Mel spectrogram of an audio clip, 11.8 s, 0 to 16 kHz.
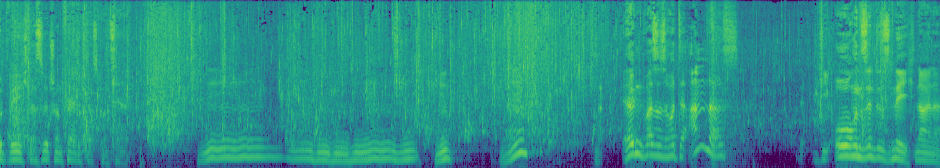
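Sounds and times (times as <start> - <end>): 
speech: 0.0 - 1.8, 2.5 - 9.3, 10.2 - 11.7
warm bathwater sloshing as a man slides into a tub: 0.0 - 11.5
man sighing: 2.5 - 4.9
man humming or groaning: 2.5 - 6.8.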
